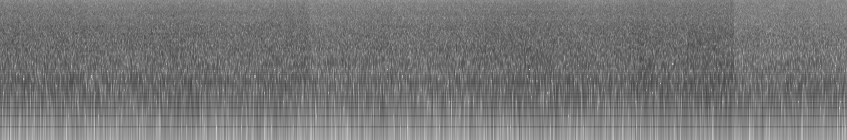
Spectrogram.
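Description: A waterfall roars, plunging over rock into a pool.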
